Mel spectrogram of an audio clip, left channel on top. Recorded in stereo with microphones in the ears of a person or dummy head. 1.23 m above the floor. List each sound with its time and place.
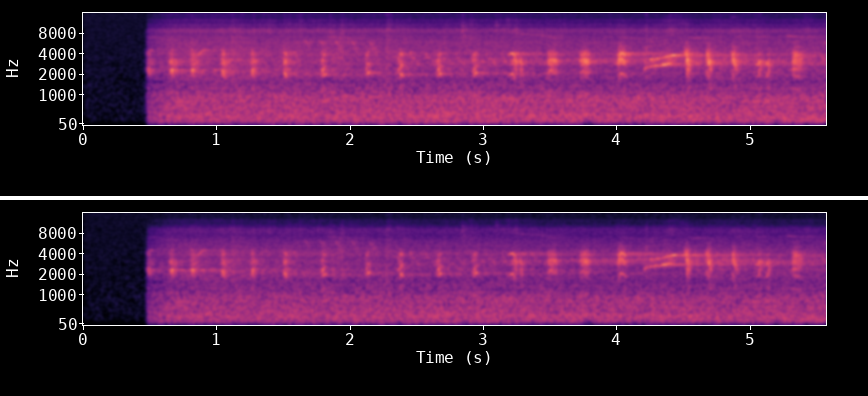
0.5 s a bird: 10° left (ahead or behind), 0.6 m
